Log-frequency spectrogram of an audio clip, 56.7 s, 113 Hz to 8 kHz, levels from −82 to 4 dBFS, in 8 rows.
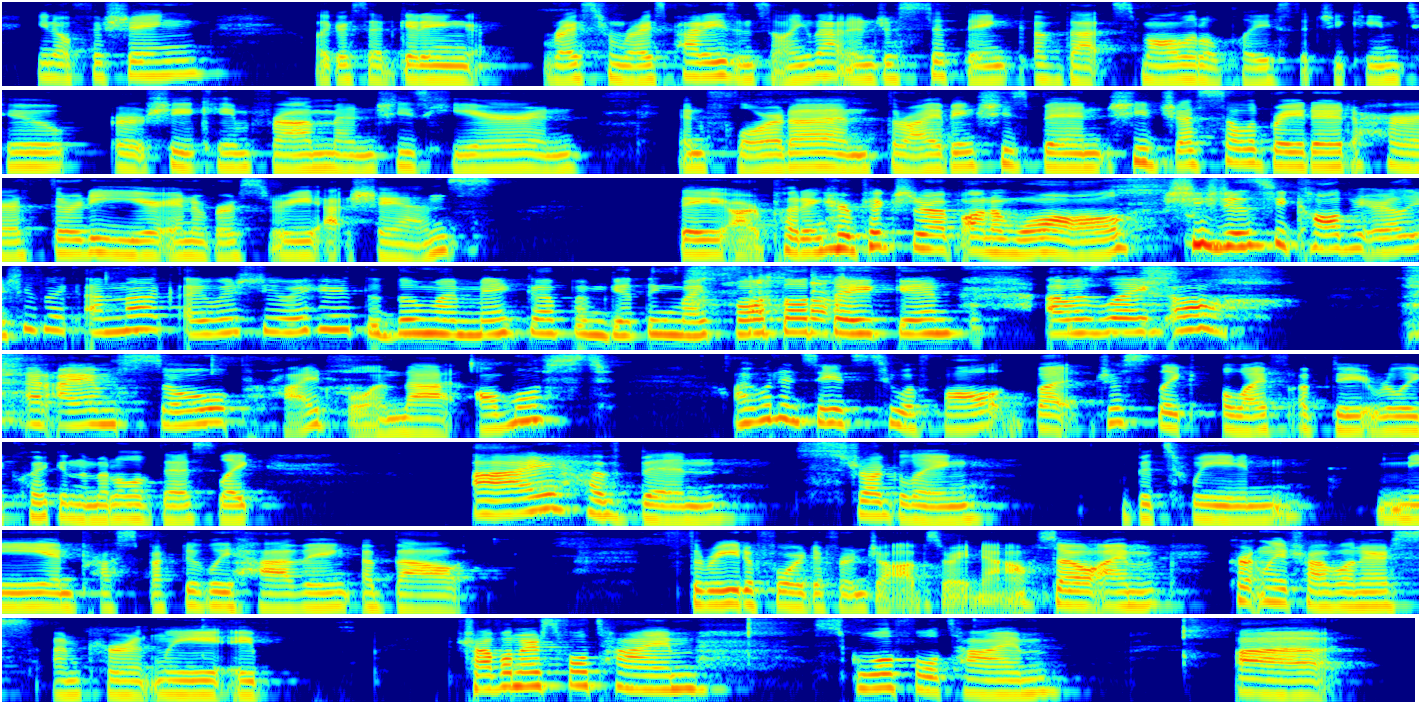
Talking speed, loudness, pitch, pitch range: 160 wpm, -21 LUFS, 180 Hz, 165-230 Hz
